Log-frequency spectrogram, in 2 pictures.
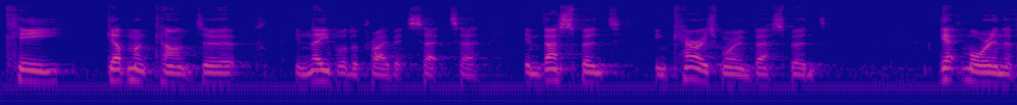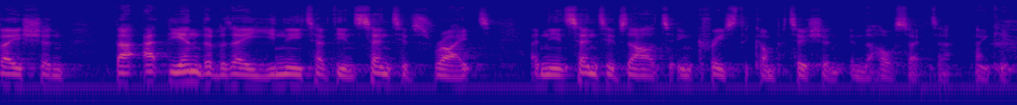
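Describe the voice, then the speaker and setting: A man's voice: fairly low pitch, brisk. A man closing his conference talk in clipped, emphatic points. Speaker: panel speaker. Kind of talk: conference presentation.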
